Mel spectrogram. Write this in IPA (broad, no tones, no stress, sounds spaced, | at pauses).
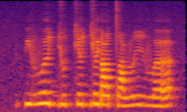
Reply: pʲ ə v ə ɟ u c ə ɟ ə ɾʲ ə tˤ ɐ v i v ɐ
